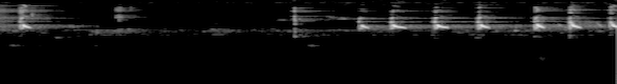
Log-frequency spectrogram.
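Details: Common redshank singing in Greece: clear, ringing downslurred whistles, a few spaced notes then a quick series of about eight, roughly three per second.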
